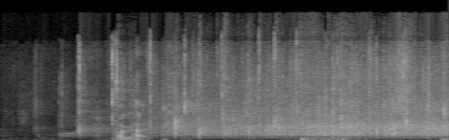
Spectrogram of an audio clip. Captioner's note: applause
